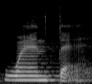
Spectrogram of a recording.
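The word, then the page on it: guen-te: Teotitlán del Valle Zapotec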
